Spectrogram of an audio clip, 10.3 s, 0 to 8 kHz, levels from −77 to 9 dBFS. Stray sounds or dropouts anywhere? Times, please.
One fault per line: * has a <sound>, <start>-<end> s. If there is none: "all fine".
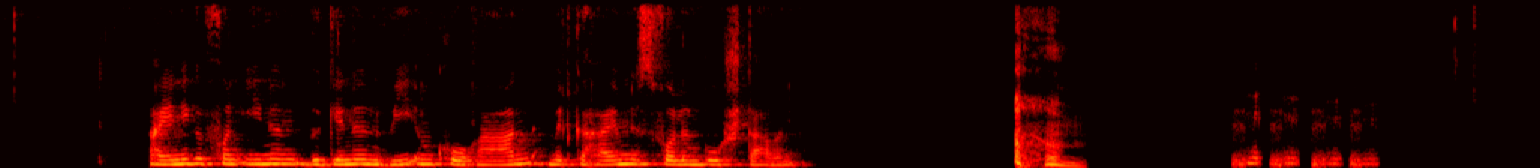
* has a cough, 6.8-7.3 s
* has a laugh, 8.2-9.2 s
